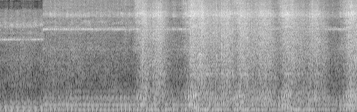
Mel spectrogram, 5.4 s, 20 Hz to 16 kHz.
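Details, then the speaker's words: Honda XR80 engine in a homemade shifter kart, first start-up after revival; fires up and settles into a quick even patter, picks up crisply on throttle, runs like a top; owner notes a small squeak in the head and needs oil. "Oh my gosh, dude. Thing runs like a top."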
